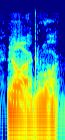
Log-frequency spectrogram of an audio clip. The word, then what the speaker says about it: Newark: See, I pronounced it right this time. Newark, AD. It's one word. Newark. Newark. So like N-O-R-K, Newark.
